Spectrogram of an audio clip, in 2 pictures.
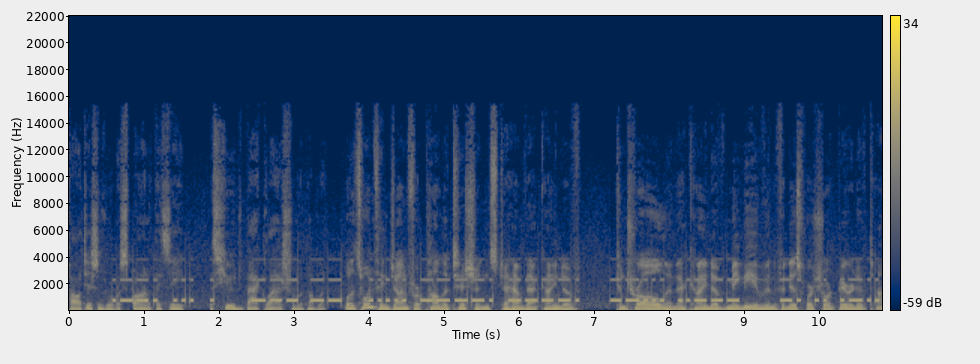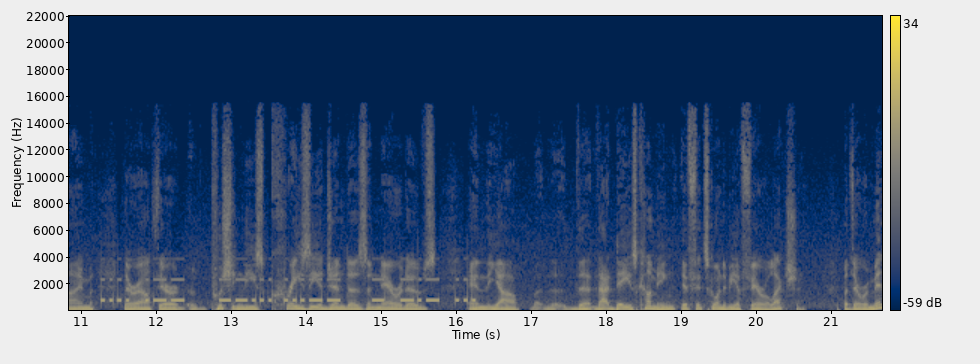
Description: Morse code, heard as a keyed tone, hand-sent with a bug key, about 22 wpm, 770 Hz, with speech in English. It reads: PSE OM 599 72 NIL HW 73 TKS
